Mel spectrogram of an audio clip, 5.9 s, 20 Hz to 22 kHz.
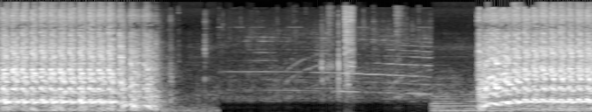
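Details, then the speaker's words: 2001 Ford F-350 Power Stroke diesel that had rolled over, being readied for a 1967 M715 body swap: fast, even cranking stops and resumes but never catches. Running on two jump packs that are losing power. Dirty fuel was present in the tank. "Well, we're running out of power. Both the jump packs"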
